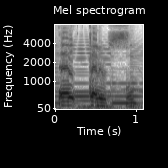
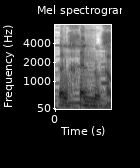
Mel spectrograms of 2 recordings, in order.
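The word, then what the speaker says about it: El Khannouss: En om het vanaf nu meteen voor eens en voor altijd juist te doen, hoe spreek je jouw naam eigenlijk correct uit? Bilal El kanus Kanus. En op zijn Arabisch klinkt dat? El Ghanous. El Ghanous. Maar we mogen gewoon Canus zeggen, hè?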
